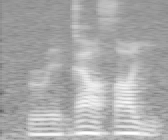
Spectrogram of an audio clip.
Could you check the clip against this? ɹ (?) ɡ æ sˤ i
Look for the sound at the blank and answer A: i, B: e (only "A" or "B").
B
